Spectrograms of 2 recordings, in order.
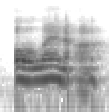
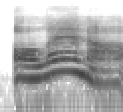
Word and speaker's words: Olena: By the way, my username's pronounced Olena. Olena.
